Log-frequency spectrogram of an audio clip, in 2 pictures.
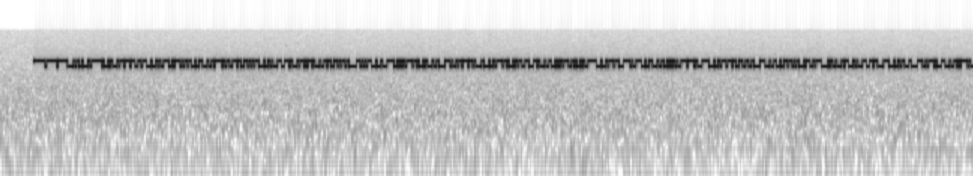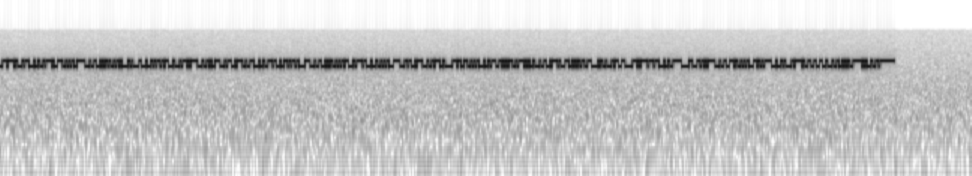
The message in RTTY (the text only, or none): DHQP BGFL KWWY ZCHF WFTY MRKD ODQE KDWN RUDV QMBL RBKM QWIO LJHG AZPO AOGZ XZKH GBRV RDEE FAHX BHGL CLFO RRAK RMNG UTWR UYGS GZRW WTXQ VTNX CRNX EKII RVSP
